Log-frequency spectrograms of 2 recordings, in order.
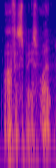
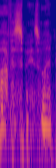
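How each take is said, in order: First: Whispered, puzzled question; surprised whisper. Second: Whispered, eager question; perked-up whisper. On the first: Owner hearing the news in the roasting room, whispered surprise. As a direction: hiss it to yourself, puzzled. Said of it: "And I was like". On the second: Barista overhearing at the counter, whispered surprise. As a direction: hiss it out, ears pricked. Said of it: "she perks up and she's like". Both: Retold or imitated.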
